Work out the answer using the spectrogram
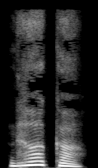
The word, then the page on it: ಧಾಕ: dhāka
